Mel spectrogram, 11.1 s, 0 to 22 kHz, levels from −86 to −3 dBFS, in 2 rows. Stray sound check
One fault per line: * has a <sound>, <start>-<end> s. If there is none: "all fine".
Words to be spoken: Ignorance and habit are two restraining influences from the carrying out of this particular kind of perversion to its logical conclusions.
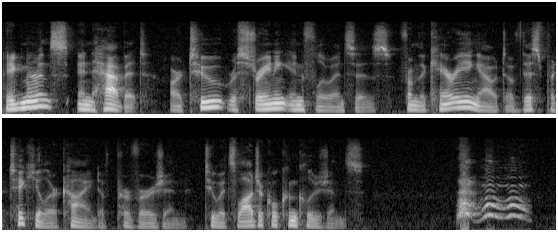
* has a bark, 10.1-10.9 s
